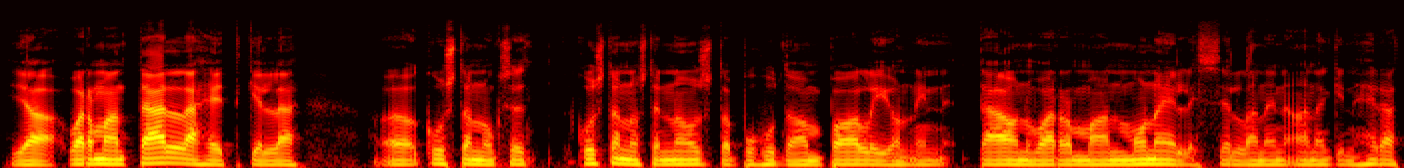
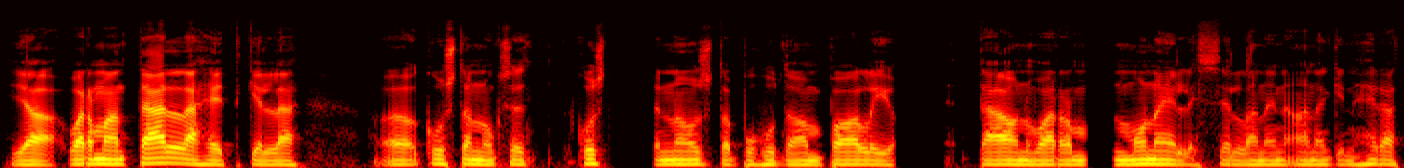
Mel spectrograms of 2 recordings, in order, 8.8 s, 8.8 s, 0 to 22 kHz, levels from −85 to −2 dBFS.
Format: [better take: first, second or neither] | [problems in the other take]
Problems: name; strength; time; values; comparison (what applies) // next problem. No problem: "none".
first | audio cutting out; at 4 s, at 5.5 s and at 7 s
